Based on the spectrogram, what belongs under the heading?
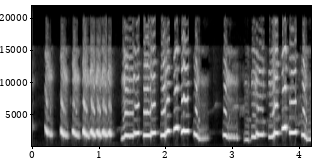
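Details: White-rumped shama in steady song meant to start other shamas singing: a quick run of rich whistled notes flowing into a varied, warbling sequence of slurred whistles.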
